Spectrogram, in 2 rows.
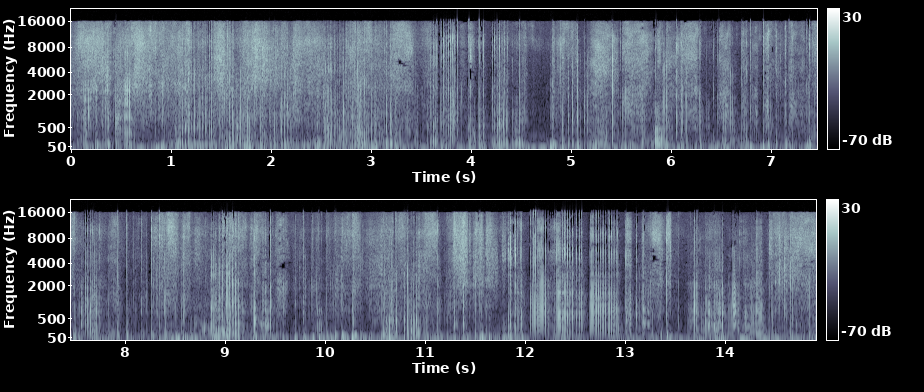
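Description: Long nails scratch and squeeze a small white padded faux-leather watch pillow, making continuous creaky, rubbing and crinkling sounds with dense, rapid scrapes and a heavy low-end thump for about 15 seconds.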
